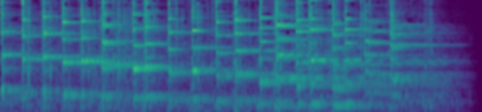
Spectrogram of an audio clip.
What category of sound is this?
Music > Solo instrument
